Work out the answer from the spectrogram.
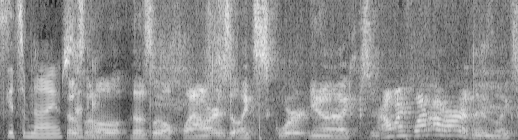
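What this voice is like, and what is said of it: Scary clown voice. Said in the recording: “doing a scary clown impression”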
